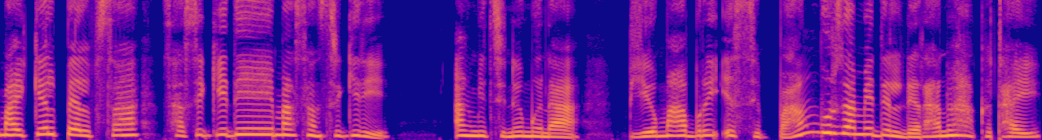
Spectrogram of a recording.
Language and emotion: Bodo, surprised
